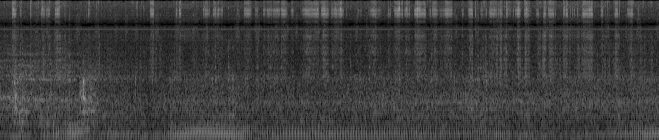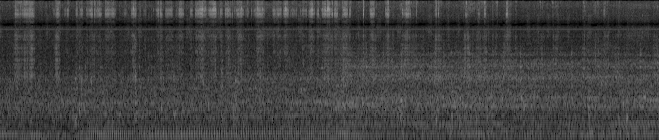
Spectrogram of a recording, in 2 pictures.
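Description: Car engine running while the car creeps along in slow traffic, heard from inside the car, with road and traffic noise. The engine note rises and falls briefly about two seconds in and again around six seconds.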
